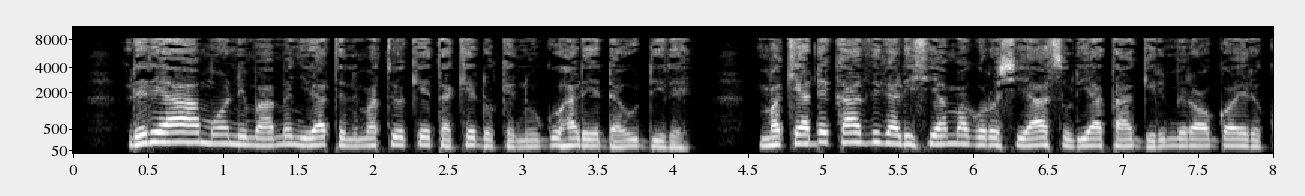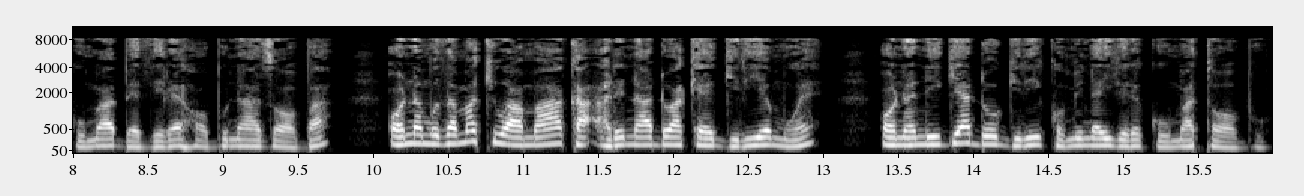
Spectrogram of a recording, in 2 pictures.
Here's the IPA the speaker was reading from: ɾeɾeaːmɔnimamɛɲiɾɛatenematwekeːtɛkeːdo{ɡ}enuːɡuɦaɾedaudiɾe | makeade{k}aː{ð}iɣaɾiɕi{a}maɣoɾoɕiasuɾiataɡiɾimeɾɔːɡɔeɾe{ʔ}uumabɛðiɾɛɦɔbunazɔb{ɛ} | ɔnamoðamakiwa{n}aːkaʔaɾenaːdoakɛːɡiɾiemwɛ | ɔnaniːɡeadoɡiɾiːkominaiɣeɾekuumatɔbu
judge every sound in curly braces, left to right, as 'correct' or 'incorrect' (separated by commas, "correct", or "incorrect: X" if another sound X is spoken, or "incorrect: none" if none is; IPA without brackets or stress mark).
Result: incorrect: k, correct, correct, correct, incorrect: k, incorrect: a, incorrect: m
